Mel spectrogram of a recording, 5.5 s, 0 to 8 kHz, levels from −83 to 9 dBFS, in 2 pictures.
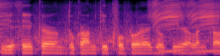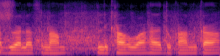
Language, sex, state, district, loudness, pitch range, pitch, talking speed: Hindi, male, Uttar Pradesh, Lalitpur, -18 LUFS, 120-125 Hz, 120 Hz, 175 wpm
